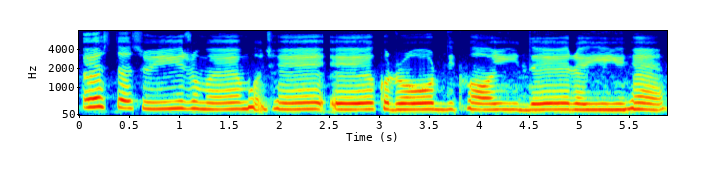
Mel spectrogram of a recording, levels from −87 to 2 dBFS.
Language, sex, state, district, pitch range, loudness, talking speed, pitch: Hindi, female, Madhya Pradesh, Katni, 215-235 Hz, -13 LUFS, 100 wpm, 220 Hz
